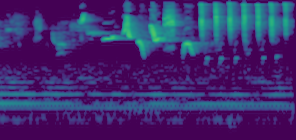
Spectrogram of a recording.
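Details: Common nightingale filmed at Aiguamolls park singing a varied phrase of sliding whistles and buzzy notes, ending in a fast series of sharp repeated notes, about eight a second, over a steady low hum.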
